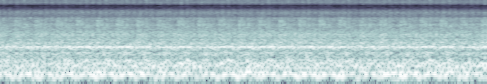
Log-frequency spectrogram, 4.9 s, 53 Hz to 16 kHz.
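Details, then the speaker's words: Old French flathead engine in a 1941 pickup, after running a while: even idle with a faint steady whine from mismatched cam and crank gears, now much less than when first started. "it isn't making that whining now as bad as it was"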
